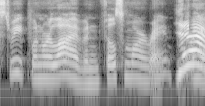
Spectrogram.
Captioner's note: laughs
